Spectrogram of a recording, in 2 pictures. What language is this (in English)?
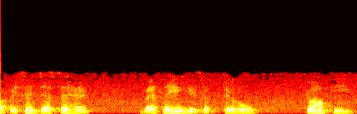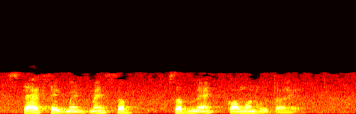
Hindi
